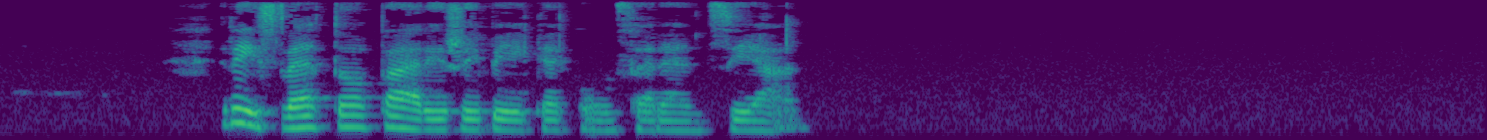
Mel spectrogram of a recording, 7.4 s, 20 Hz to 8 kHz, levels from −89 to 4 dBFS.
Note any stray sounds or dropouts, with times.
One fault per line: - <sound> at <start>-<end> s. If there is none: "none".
none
